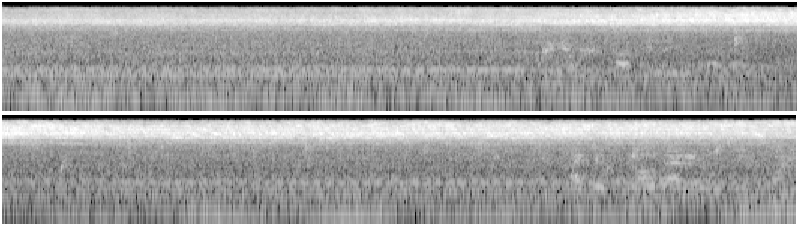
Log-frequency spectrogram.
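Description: Wire EDM machine cutting steel: a steady high-pitched hiss from the cutting head, where the wire sparks under a water flush, over a steady machine hum. The hiss grows louder about four seconds in.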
